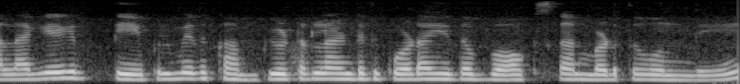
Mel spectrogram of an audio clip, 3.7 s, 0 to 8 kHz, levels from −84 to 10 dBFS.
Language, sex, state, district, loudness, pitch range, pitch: Telugu, female, Andhra Pradesh, Sri Satya Sai, -15 LUFS, 180-195 Hz, 185 Hz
